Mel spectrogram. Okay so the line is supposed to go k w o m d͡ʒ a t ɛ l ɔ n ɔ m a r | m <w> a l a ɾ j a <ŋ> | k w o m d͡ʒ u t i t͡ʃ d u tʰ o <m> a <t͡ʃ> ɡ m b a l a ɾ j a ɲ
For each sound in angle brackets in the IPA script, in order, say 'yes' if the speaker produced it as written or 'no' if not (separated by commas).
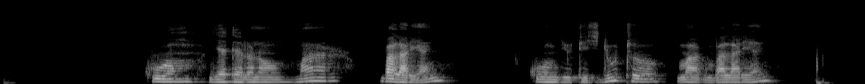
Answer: no, no, yes, no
